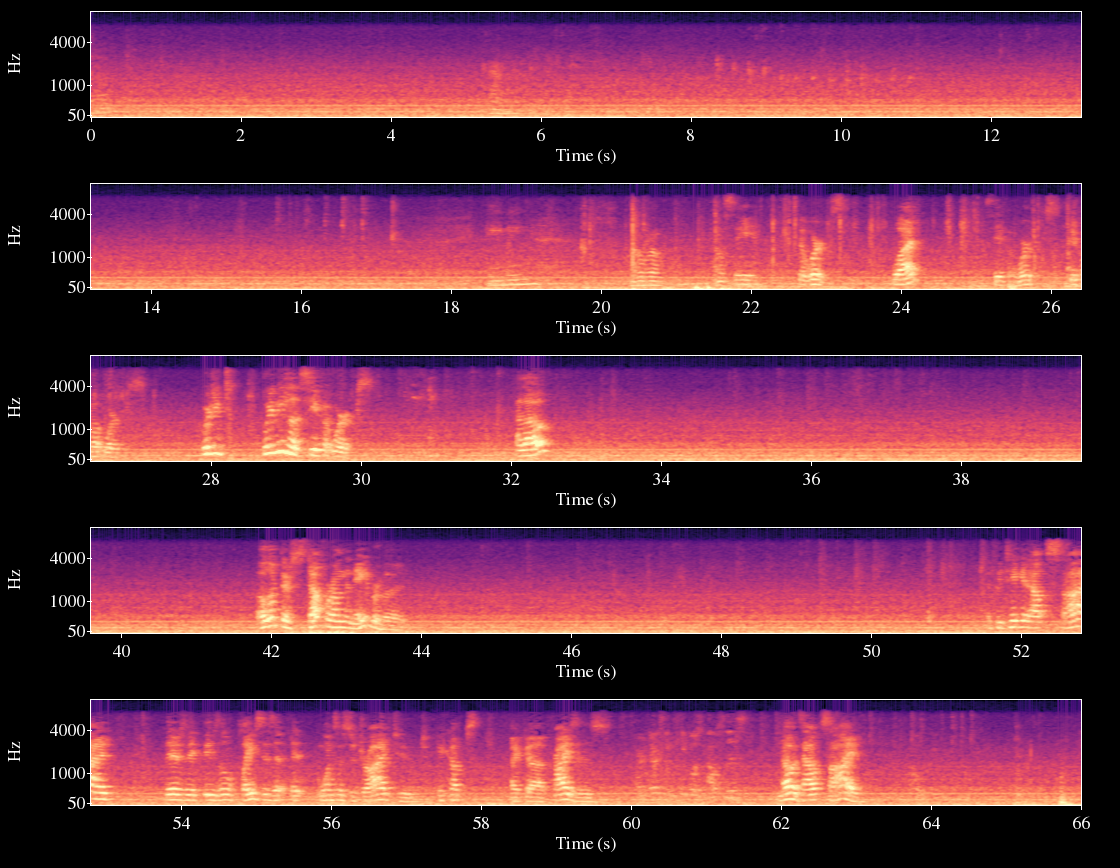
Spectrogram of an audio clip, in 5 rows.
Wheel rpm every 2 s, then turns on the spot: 0, 0, 0, 0, 0, 0, 0, 0, 0, 0, 0, 0, 0, 0, 0, 0, 0, 0, 0, 0, 0, 0, 0, 0, 0, 0, 0, 0, 0, 0, 0, 0, 0.
none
